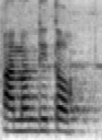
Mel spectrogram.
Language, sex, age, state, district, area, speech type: Odia, female, 18-30, Odisha, Subarnapur, urban, read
